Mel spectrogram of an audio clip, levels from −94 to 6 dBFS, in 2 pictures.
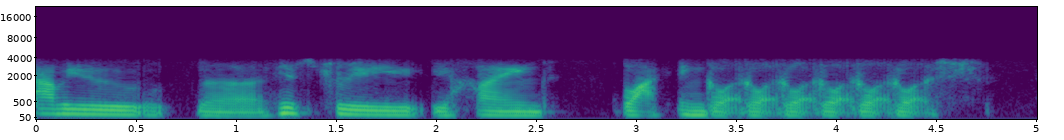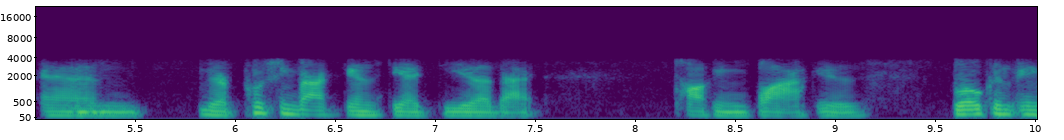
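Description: Tandem speech coding runs through the whole clip. The speech sounds rough, muffled and warbly, with nothing above 3.7 kHz. That fits three speech codecs in a row, likely AMR-NB and GSM full rate. Each re-encode built on the last one's damage.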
